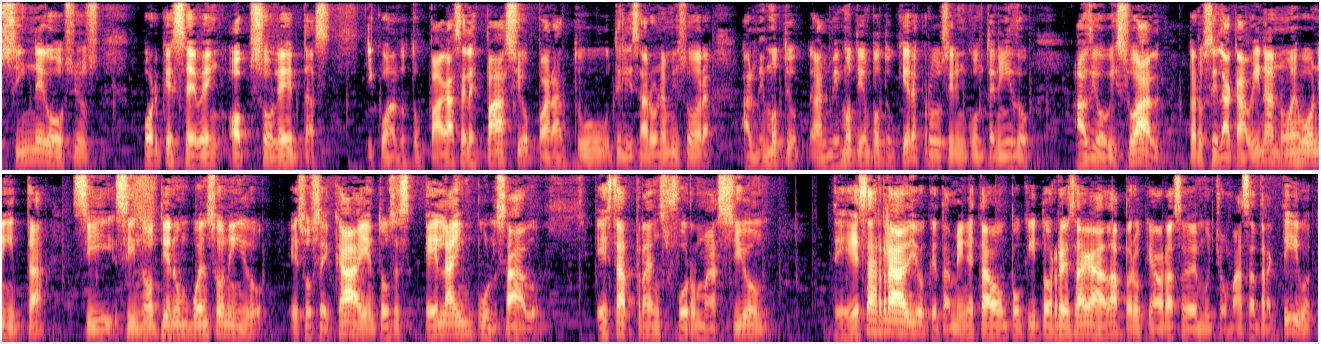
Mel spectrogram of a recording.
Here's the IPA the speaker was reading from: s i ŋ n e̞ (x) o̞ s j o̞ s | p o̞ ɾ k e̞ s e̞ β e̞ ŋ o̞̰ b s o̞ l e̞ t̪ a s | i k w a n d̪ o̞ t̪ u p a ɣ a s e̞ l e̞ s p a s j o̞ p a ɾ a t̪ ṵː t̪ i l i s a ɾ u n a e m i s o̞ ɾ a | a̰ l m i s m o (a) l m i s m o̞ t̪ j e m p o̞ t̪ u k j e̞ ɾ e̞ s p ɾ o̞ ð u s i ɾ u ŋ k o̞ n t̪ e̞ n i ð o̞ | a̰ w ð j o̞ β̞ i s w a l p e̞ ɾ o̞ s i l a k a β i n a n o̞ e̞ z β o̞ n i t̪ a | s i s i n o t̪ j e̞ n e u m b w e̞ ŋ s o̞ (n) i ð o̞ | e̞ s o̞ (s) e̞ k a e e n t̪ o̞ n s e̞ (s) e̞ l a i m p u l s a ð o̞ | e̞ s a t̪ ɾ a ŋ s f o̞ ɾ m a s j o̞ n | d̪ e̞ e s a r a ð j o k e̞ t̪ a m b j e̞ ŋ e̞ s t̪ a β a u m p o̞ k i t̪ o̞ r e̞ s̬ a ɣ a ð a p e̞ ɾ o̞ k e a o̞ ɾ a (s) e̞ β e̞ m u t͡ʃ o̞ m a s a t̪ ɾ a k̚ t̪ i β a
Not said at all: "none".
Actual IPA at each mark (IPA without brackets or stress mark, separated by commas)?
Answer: ɣ, a, n, s, s, s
